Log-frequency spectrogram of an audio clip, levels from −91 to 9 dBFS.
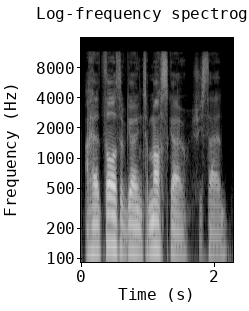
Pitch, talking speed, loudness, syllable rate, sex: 100 Hz, 235 wpm, -17 LUFS, 5.0 syllables/s, male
